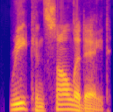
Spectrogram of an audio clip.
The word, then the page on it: reconsolidate: American English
